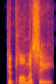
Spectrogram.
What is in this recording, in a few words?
"diplomacy", American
